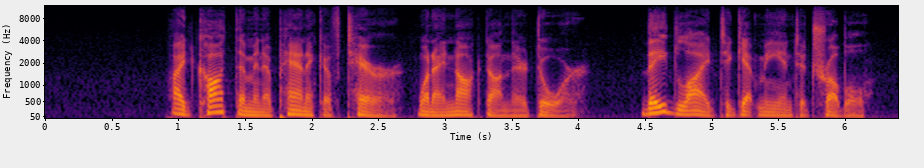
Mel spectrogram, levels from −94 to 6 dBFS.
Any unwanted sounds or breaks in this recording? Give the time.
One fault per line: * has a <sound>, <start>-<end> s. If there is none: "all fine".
all fine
